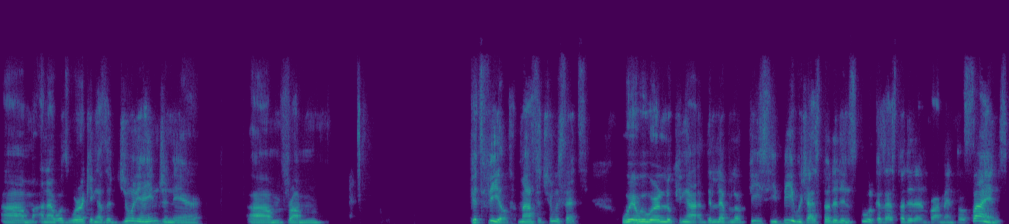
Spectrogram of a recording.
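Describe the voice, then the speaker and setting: A Jamaican man, interviewed as a guest, recounts his story earnestly and in a measured way, often using filler words. His voice sits at medium pitch, and the recording is rough.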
